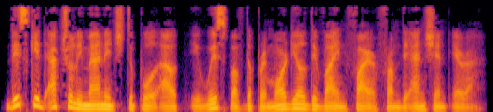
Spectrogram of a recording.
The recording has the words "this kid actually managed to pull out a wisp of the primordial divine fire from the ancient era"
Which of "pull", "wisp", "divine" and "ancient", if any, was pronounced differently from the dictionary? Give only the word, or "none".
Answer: none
